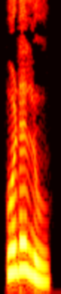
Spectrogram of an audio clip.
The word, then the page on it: ಒಡಲು: oḍalu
